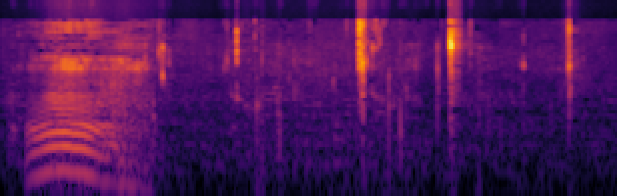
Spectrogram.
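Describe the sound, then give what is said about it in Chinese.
Soft chewing of toro (fatty tuna) sushi follows a brief voiced hum, with faint, moist, irregular clicks and crunches. “呢个拖螺咧，你咬落咧冇渣嘅。咁同埋又夠肥喎”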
